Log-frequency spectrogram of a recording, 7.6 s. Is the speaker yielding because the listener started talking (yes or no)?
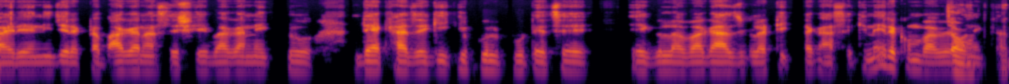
yes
